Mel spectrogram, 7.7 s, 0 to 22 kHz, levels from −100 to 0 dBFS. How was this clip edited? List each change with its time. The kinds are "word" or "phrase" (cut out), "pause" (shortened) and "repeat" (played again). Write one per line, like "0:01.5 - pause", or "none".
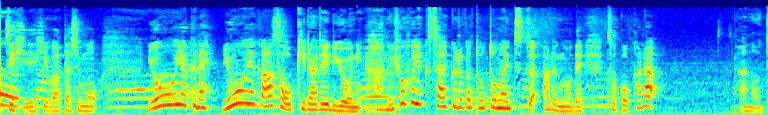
none

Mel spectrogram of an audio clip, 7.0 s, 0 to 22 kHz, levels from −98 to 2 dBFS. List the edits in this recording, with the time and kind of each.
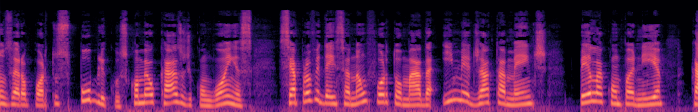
none

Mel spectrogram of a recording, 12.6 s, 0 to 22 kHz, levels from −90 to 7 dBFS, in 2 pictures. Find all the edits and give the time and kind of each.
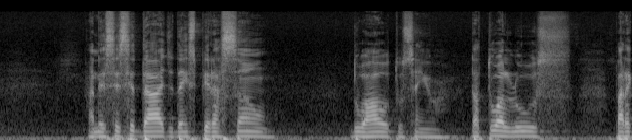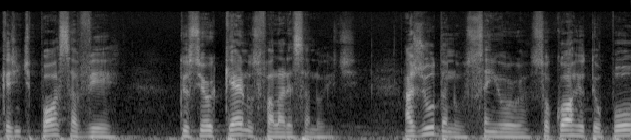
none

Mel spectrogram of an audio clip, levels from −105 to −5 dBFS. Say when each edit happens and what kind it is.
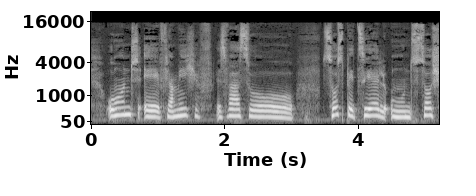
0:01.8 - pause
0:03.4 - pause

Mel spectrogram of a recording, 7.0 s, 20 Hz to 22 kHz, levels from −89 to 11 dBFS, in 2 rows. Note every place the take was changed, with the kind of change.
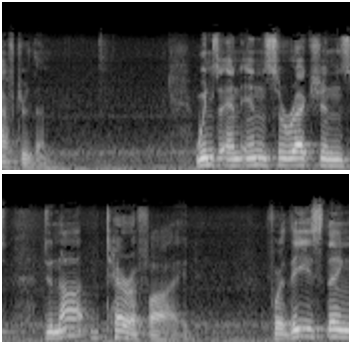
0:02.1 - phrase
0:04.4 - word

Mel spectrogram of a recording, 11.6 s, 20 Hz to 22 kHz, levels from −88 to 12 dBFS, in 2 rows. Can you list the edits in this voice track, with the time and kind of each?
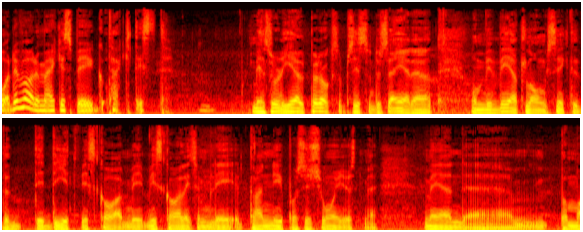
0:01.0 - phrase

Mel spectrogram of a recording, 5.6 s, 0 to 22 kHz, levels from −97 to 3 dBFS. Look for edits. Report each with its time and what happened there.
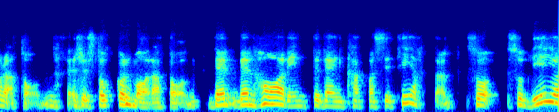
0:02.0 - pause
0:04.6 - pause

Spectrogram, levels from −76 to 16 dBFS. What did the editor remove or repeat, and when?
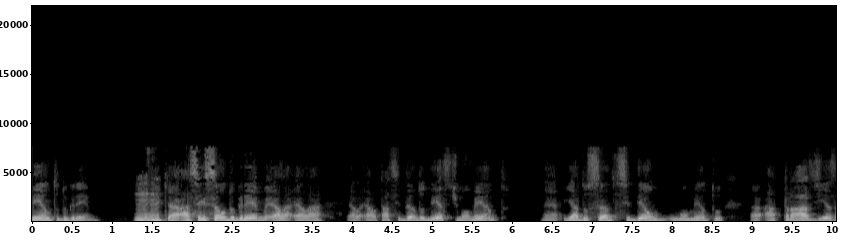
none

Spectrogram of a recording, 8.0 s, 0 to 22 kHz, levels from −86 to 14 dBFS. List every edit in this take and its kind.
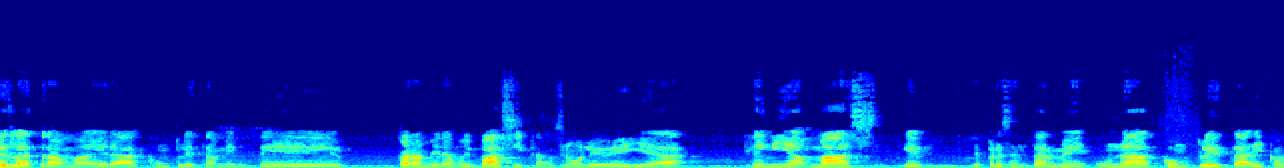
0:02.5 - word
0:03.5 - word
0:04.7 - word

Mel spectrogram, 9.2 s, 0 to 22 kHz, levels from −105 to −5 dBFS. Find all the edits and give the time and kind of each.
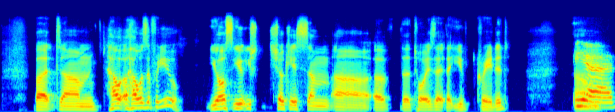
0:03.7 - word
0:06.7 - word

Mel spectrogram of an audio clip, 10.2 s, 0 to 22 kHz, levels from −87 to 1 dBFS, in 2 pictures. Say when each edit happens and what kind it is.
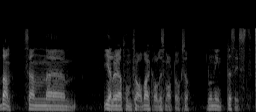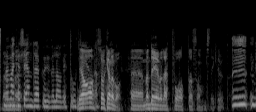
0:04.1 - word

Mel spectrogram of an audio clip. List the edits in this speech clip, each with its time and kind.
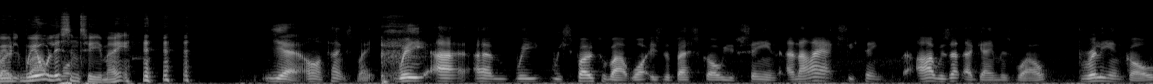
none

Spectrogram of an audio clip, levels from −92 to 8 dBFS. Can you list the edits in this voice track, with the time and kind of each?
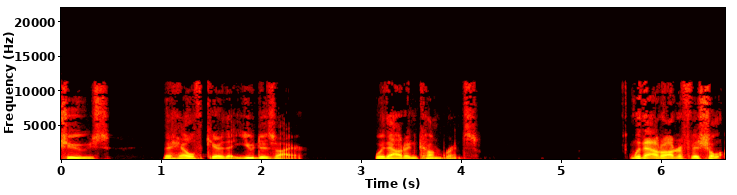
none

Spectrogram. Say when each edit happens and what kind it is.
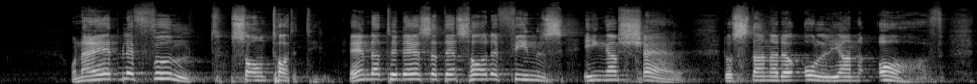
0:01.2 - word
0:02.3 - word
0:02.9 - word
0:03.4 - pause
0:04.6 - phrase
0:06.2 - word

